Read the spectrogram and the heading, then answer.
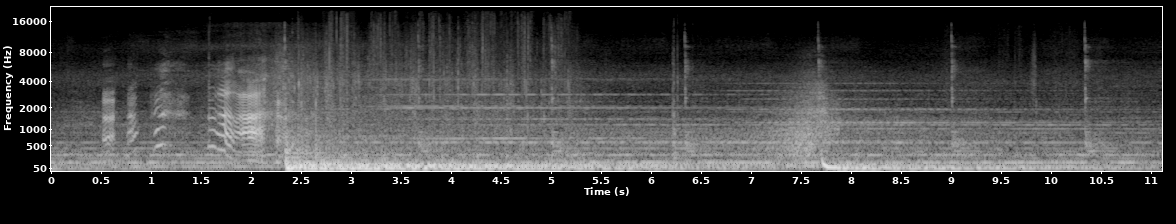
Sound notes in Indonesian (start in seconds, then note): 0.4 tertawa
